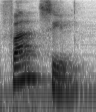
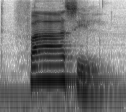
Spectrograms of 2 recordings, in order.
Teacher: La sílaba tónica es la primera.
